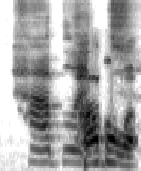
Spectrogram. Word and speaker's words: Hablet: No, I know, but how do you say the second name? Is it Habit or Hablet? Hablet. Just call it Hablet. Hablet. if you want tablet, ask Hablet.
